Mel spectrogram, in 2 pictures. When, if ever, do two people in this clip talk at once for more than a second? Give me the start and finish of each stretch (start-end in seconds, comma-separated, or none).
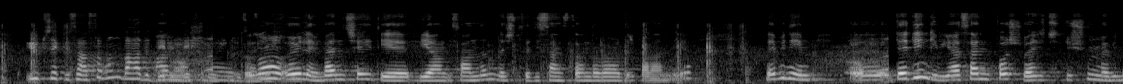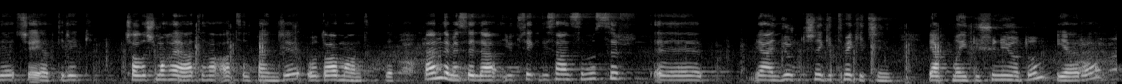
1.6-3.0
